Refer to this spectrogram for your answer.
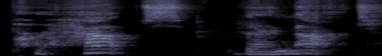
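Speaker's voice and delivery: slow hushed whisper of Perhaps they're not; whispered, slow, soft. Shown as a demonstration. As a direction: breathe it like a secret, drawn out. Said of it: "repeat as whisper".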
